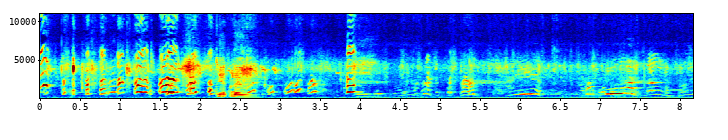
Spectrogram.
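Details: A litter of nine newborn puppies gives rapid, high squeaky whines and yelps that overlap in bursts, some rising and some falling, over a steady low hum, with brief human speech.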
